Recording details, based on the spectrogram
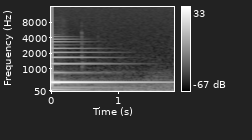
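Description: One plucked guitar note, G sharp fretted at the fourth fret, rings out clearly and decays gradually over nearly two seconds with no other sound.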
